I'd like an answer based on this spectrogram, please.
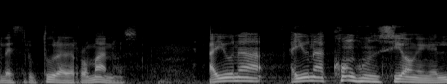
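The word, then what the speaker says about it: οὖν: apasionante hablar de la estructura de Romanos hay una hay una conjunción en el libro que aparece muy frecuentemente en griego se escribe own se pronuncia un y se puede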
